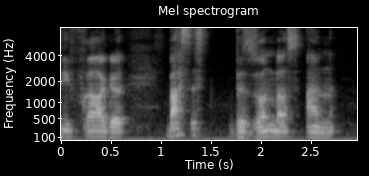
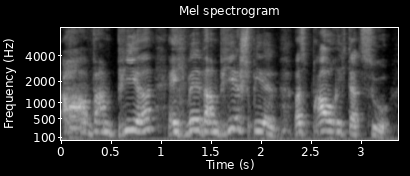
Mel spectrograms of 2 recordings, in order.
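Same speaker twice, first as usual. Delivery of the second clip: high, loud, eager beginner voice; eager player; 9 semitones higher, 4 dB louder than usual. Pretend. Teacher voicing an eager new player, high and loud. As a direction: play a keen newbie asking what he needs. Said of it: "Wenn ihr jetzt sagt".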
